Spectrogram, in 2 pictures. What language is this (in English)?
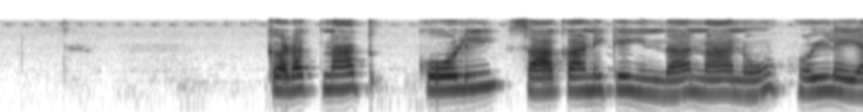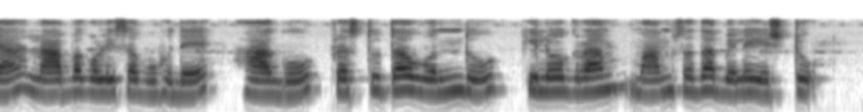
Kannada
